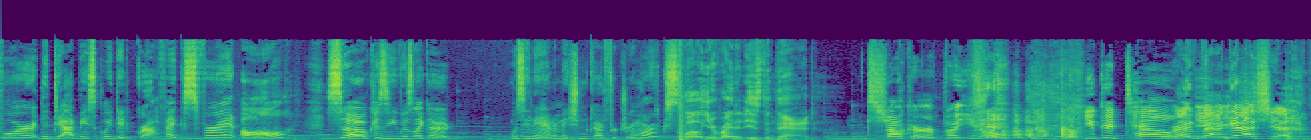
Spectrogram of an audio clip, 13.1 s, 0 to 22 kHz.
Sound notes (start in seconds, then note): 9.7 laughter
